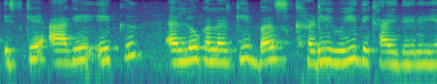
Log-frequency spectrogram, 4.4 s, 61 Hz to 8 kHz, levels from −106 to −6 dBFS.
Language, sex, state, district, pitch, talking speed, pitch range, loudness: Hindi, female, Uttar Pradesh, Shamli, 220 Hz, 180 wpm, 210-245 Hz, -15 LUFS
